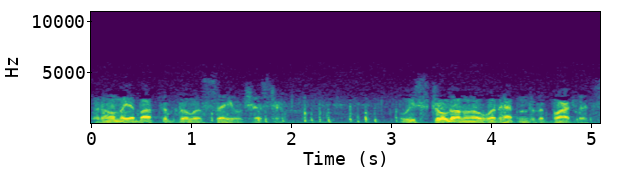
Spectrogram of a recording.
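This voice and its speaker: Brooding American frontier marshal, very deep male voice, 1950s radio western, dull vintage sound. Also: a little fast, background noise. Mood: suspicious, restrained. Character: weary, brooding frontier marshal, grown man. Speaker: lead actor in a western radio serial. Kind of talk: 1950s radio drama acting. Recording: muffled old 1950s radio, crowd behind.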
